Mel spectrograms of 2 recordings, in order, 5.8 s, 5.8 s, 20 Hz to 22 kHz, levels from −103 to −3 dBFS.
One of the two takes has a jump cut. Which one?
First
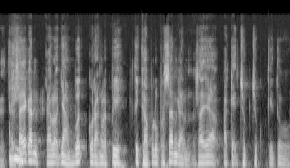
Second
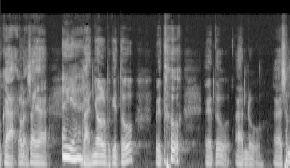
first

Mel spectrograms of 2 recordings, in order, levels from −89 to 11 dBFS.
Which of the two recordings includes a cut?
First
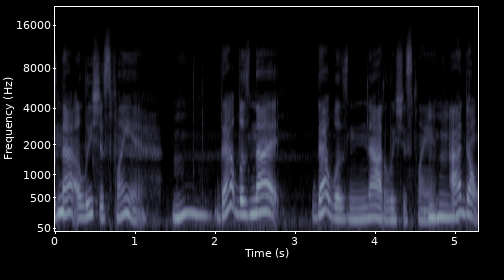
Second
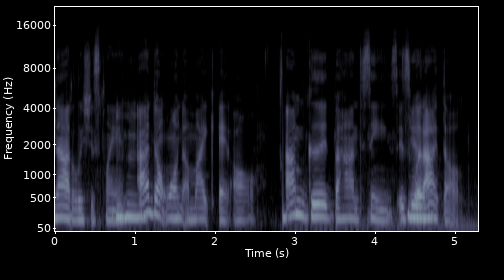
second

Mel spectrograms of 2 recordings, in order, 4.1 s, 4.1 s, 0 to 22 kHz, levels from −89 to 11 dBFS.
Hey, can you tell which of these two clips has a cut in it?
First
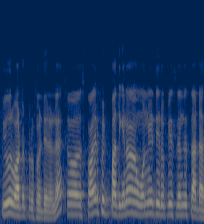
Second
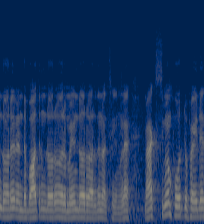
first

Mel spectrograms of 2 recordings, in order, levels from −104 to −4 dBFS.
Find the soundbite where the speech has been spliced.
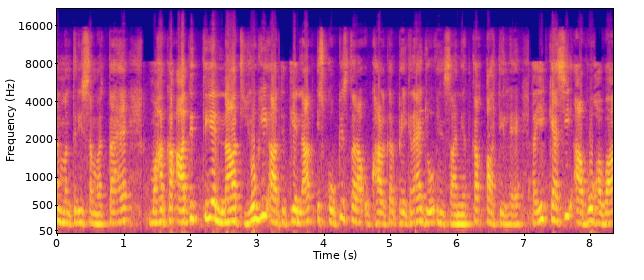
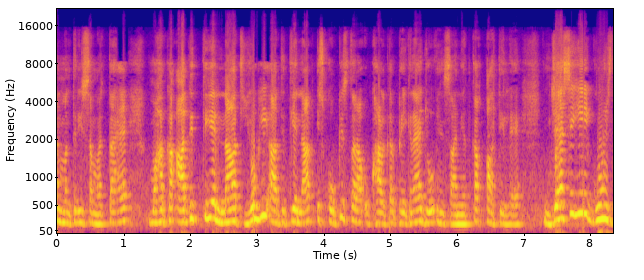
first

